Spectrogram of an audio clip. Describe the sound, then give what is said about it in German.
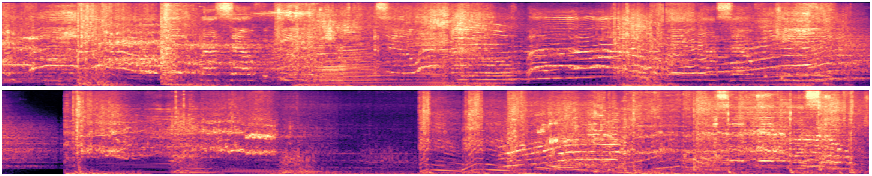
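Racing cars in an Xbox One racing video game roar past with loud, repeated tire squeals and skids, engines rising and falling in pitch, broken by a brief gap before the screeching resumes. “Wir besprechen heute das Rennspiel und zwar Forza Motorsport”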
